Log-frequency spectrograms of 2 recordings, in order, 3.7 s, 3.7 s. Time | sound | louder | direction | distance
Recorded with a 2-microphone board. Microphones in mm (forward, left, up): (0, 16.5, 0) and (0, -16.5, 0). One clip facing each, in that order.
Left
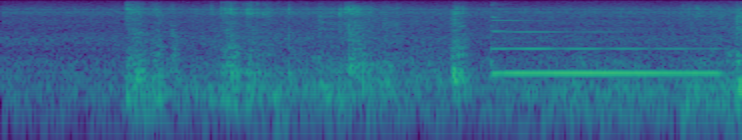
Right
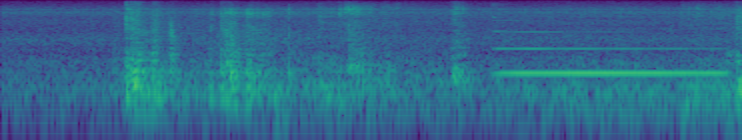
0.6 | footsteps | right 7 dB | 60° right (ahead or behind) | 1.0 m
2.5 | a clink | right 2 dB | 80° left | 1.4 m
